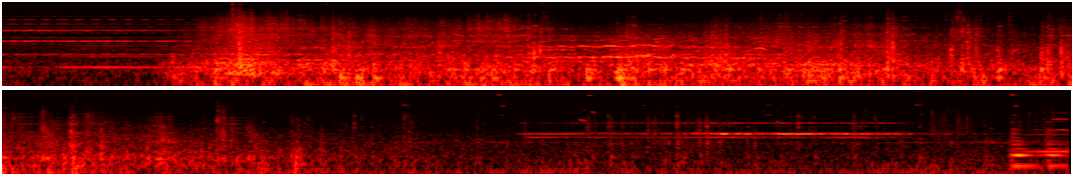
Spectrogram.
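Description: Violin music gives way about two seconds in to the rumble and clatter of a passenger train, with people's voices calling out over it; the train noise fades after about ten seconds, and near the end two steady held tones sound.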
